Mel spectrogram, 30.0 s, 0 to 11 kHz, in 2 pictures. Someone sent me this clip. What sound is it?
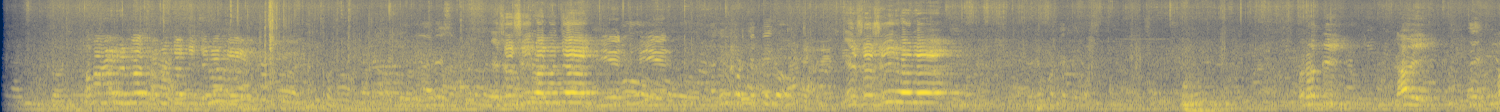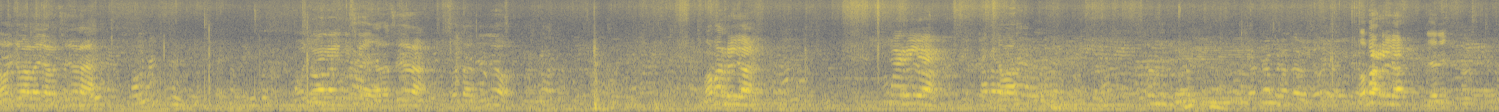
Speech > Solo speech
Feriante Feria de Salto Montevideo
A vendor says "Vamo arriba" the Feria de Salto local market. A vibrant open-air market where you can find everything from fresh produce to antiques, reflecting the local culture and traditions. Recorded with a Tascam DR 03.
fair, field-recording, market, south-america, uruguay, vendor, VOCAL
